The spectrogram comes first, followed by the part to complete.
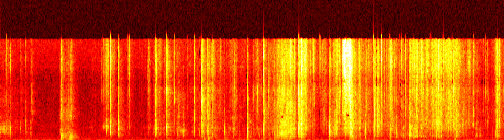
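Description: Clear plastic shrink-wrap crinkling and crackling as it is peeled off a cardboard box, in irregular crackles that get busier about halfway through.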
